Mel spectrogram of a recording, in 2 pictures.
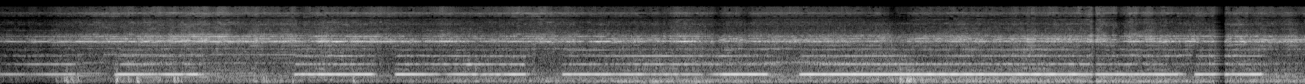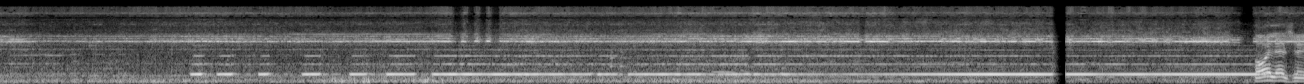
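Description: Vehicle horn blaring in one long steady tone, broken into short repeated honks for a few seconds at a time, over engine and road rumble in a motorcade.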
